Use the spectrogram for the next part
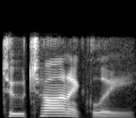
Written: Teutonically

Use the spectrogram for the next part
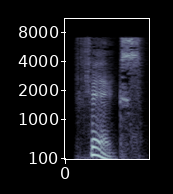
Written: fixability

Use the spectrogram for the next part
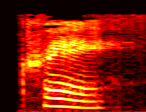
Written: cray

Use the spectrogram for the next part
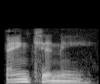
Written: Ankeny

